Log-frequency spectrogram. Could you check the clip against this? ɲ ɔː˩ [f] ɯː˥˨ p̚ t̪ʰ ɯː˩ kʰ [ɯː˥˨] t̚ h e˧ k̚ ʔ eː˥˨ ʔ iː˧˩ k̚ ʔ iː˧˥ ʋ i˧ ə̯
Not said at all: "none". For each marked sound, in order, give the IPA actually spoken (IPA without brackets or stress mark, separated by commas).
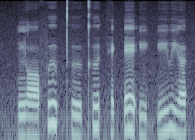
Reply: f, ɯː˥˨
